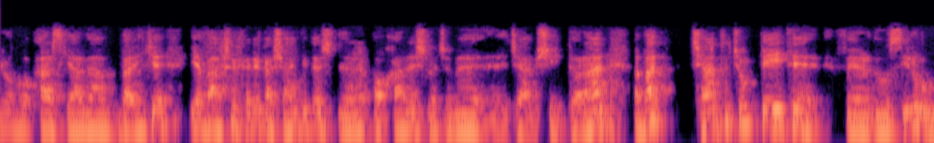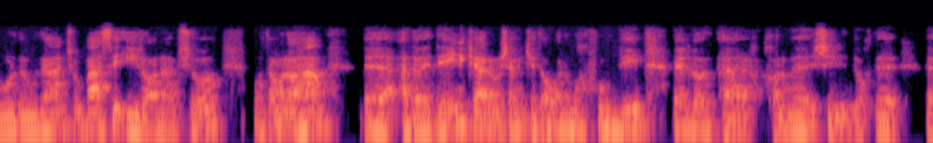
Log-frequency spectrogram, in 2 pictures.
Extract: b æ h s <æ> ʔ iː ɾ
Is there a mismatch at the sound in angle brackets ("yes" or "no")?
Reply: yes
